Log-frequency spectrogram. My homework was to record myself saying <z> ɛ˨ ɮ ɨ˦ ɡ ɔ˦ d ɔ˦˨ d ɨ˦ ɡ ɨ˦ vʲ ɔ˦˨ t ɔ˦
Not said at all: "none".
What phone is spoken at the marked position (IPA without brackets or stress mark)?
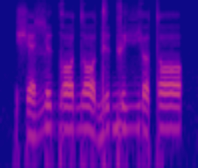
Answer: ʃ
